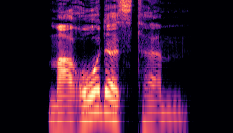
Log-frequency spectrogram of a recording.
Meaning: strong dative masculine/neuter singular superlative degree of marode
- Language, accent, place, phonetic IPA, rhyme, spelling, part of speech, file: German, Germany, Berlin, [maˈʁoːdəstəm], -oːdəstəm, marodestem, adjective, De-marodestem.ogg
